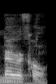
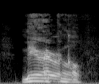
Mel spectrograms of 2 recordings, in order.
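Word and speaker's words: Mericle: Maris, I'm not sure how to pronounce Miracle. – It. Miracle construction firm, and operated by companies controlled by former local attorney, another lawyer, Robert Powell.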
